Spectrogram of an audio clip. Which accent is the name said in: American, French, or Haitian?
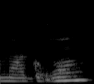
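French. The name is said with a French accent. "if you want to be more French"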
